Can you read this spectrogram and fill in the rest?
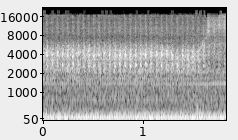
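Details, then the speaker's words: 1992 Mazda RX-7 FD3S rotary, after good compression test with new OEM spark plugs and plug wires; smooth, even idle with steady low drone and crisp buzzy exhaust, no misses or knocks, healthy. "So again, can't see it now, but brand new OEM spark plugs and plug wires. So nice and happy."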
